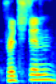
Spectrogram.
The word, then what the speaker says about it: Crichton: It's pronounced Crichton, by the way.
